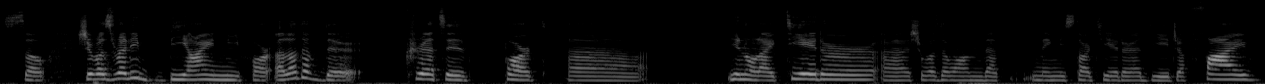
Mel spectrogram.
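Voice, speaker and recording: A young woman from with a high voice, chatting with her stream viewers and often pausing with fillers. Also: fairly even intonation, a bit bright, clean tone. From Quebec. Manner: hesitant, many fillers and restarts. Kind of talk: casual chat with stream viewers.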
